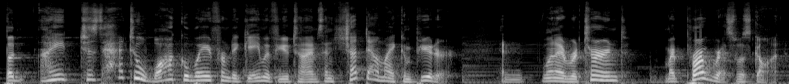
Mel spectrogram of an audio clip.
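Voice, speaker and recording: A man's voice: on the high side, very animated, moderate pace, pushed and bright, faint music behind. A man narrating a scripted video game review in a dramatic, storytelling manner.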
